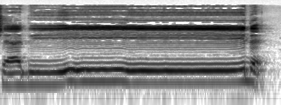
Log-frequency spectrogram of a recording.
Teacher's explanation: এই যে দাল ইয়া যে দি জের পর জসমলে এটা মাদে হরফ, মাদে হরফের পরের হরফ এই যে ওয়াকফ আসছে, যে কারণে আমরা এখানে থামছি, থামার কারণে সে মাদে 3 আলিফ টান দিয়ে এই দালটাকে সাকিন করছি। আর দাল যেহেতু কলকলা হরফ, তাই এখানে আমি ওয়াকফ ধরছি এবং কলকলাও করছি, তো এখানে 3 আলিফ টান দিয়ে দালটাকে সাকিন করে ওয়াকফ ধরতে হবে, কলকলা করতে হবে।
